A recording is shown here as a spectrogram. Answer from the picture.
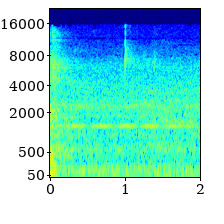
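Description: Quiet room tone: a steady low hum and hiss with a faint steady high whine, and one faint tick about a second in.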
